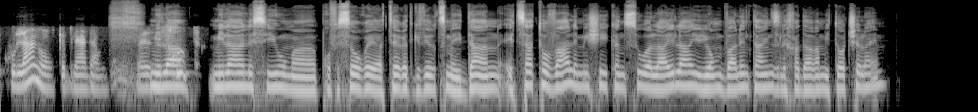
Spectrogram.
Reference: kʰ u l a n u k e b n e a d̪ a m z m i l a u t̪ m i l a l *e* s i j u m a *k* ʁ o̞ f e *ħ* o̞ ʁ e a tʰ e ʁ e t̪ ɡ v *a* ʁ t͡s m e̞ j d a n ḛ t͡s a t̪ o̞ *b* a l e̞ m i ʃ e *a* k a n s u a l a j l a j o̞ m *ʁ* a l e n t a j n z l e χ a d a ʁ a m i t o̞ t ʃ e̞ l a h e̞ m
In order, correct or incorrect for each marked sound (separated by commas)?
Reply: correct, incorrect, incorrect, incorrect, incorrect, incorrect, incorrect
